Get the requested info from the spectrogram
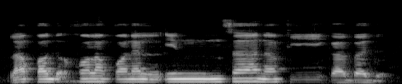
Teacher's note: fi kabad itu qalqalah kubra. · Yang pertama laqad itu dal sukun, qalqalah sughra.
